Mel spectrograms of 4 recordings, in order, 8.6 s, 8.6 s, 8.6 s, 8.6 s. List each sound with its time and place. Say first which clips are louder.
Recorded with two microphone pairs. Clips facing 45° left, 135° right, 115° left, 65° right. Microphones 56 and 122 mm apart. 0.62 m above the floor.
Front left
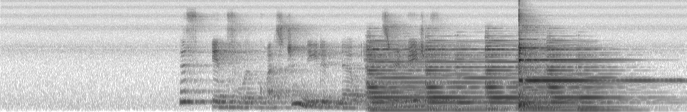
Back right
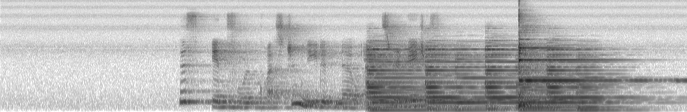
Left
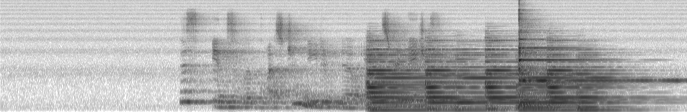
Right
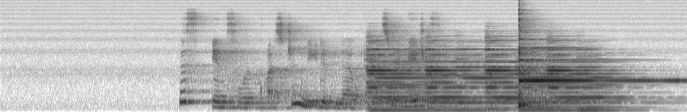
2.2 s a woman speaking: back right 1 dB, right 5 dB; 55° right, 1.3 m
4.6 s a piano: back right 2 dB, left 5 dB; 155° left, 1.0 m
6.5 s a guitar: back right 1 dB, right 5 dB; 45° right, 0.9 m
